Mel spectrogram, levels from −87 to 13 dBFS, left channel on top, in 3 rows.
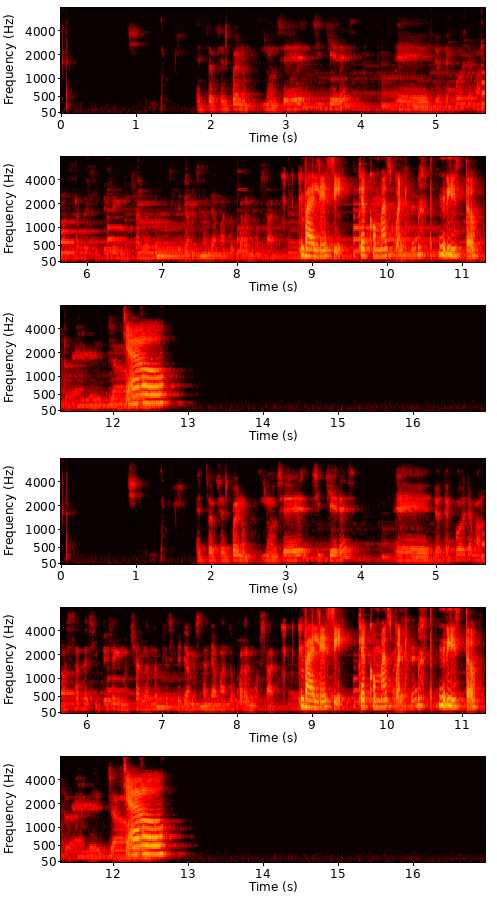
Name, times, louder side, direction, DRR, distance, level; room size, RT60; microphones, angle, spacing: voice 1, 1.5-3.9 4.4-8.5 10.1-10.5 11.1-12.5, right 4 dB, 55° right, 10 dB, 0.6 m, -42 dB
sound 1, 3.1-12.7, left 4 dB, 90° left, 0.4 m, -45 dB
voice 2, 8.8-11.2 11.5-11.6 12.2-12.7, right 2 dB, 10° right, 11 dB, 0.3 m, -26 dB
9.6 x 5.5 x 4.5 m, 0.65 s
head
